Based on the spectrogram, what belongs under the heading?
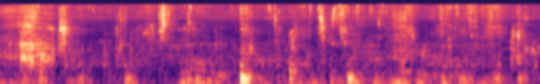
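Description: Soft, close-miked eating sounds: chewing and wet mouth noises as rice and fish curry are eaten by hand, with fingers squishing food on steel plates. Irregular small clicks and smacks, one sharper smack about two and a half seconds in.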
